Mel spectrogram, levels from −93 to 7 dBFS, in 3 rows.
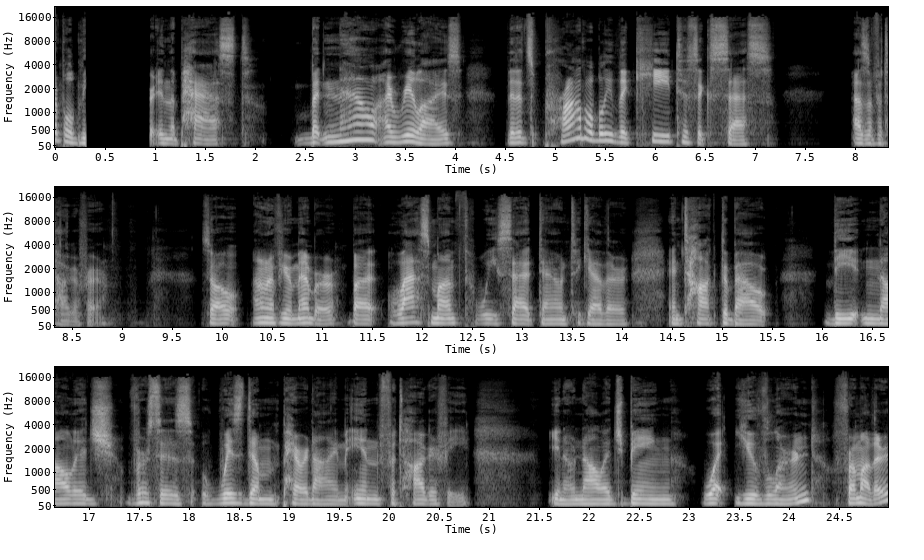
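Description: Speech, and right near the start there's an audio dropout to silence: from about 0.31 s to 0.95 s the sound cuts out completely, roughly 640 ms of silence with no room tone underneath, then picks back up mid-flow at "in the past but". Whatever was said in that gap is simply gone. It's most likely the input dropping for a moment, say a loose connection, a link hiccup or a brief accidental mute, while the recorder kept writing silence.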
